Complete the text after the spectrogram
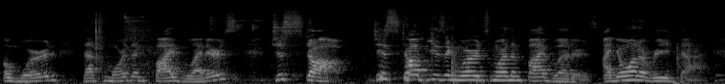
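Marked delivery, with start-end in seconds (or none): none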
